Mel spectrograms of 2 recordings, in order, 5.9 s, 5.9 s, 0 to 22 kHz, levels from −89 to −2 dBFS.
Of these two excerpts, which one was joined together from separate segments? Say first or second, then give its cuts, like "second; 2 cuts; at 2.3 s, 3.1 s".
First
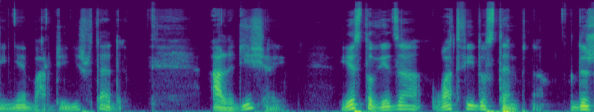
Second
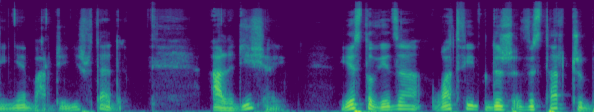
second; 1 cut; at 4.8 s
